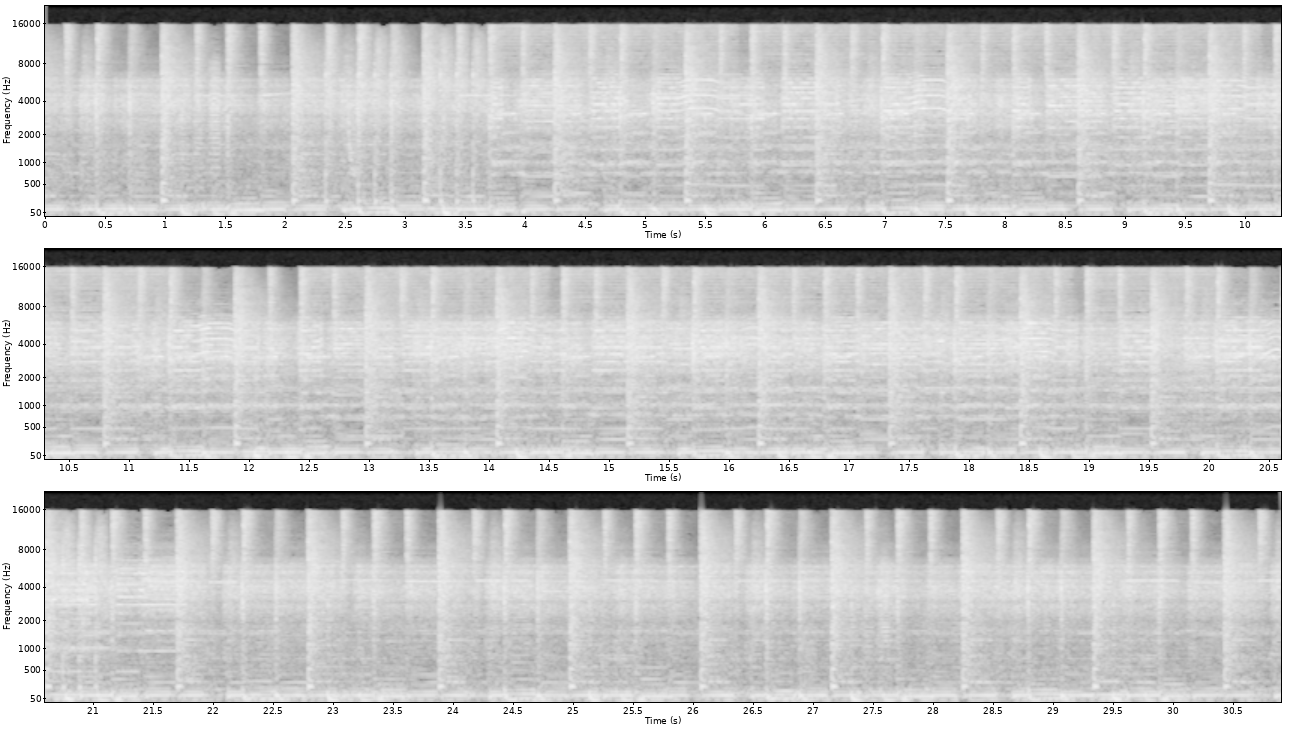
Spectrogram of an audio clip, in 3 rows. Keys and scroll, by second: 12.1 ctrl+z, 29.1 alt+space.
